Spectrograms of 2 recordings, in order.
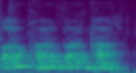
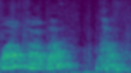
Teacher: तो इसका उच्चारण स्थान ओष्ठ से होता है।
